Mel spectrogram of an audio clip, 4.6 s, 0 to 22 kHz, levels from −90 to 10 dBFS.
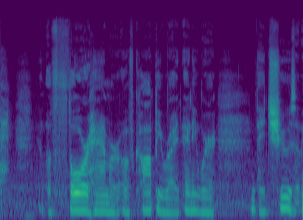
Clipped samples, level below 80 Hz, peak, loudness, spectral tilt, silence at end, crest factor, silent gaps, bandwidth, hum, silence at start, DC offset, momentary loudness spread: under 0.1%; -72 dBFS; -18 dBFS; -36 LUFS; -4.5 dB/octave; 0 s; 20 dB; none; 16 kHz; none; 0 s; under 0.1%; 19 LU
